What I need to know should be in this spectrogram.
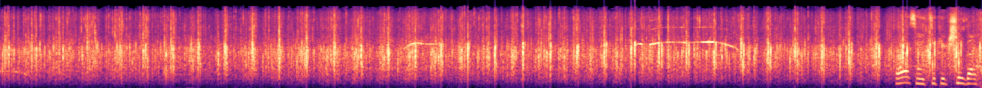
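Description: A large crowd claps in rhythm outdoors.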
